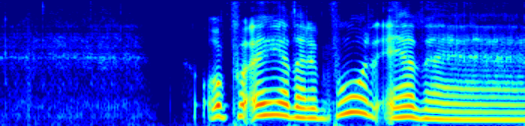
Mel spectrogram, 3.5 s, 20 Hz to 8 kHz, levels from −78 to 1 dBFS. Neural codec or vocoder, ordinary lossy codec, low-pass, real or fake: codec, 16 kHz, 4.8 kbps, FACodec; none; none; fake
